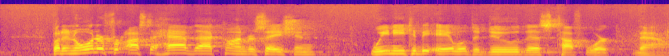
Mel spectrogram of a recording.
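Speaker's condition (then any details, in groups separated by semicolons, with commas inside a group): No condition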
